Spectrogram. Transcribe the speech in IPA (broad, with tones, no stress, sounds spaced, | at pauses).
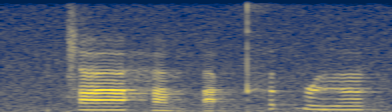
c aː˧ h a˨˩ m ʔ a˨˩ k̚ t̪ʰ ə˦˥ k̚ ɹ ɨ˧ ə̯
